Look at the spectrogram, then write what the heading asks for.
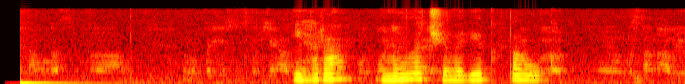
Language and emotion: Russian, neutral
